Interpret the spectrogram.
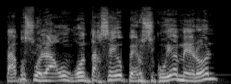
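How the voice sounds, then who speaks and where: A man's voice: sits high, fast, breathy edge, dry recording. A man with a Filipino accent playing a jealous, hot-headed ex-boyfriend in a radio drama, agitated and confrontational. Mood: jealous, angry. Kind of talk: Tagalog radio drama acting.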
